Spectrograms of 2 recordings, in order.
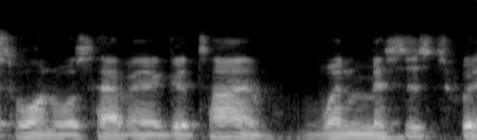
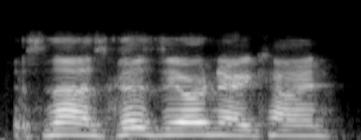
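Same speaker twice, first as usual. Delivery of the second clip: talking through food, a bit quick; mouth full; 7 semitones higher, 4 dB louder, faster than usual. A narrator's reading. Husband eating worm spaghetti, mouth full. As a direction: speak higher through a mouthful. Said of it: "talking with his mouth full".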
